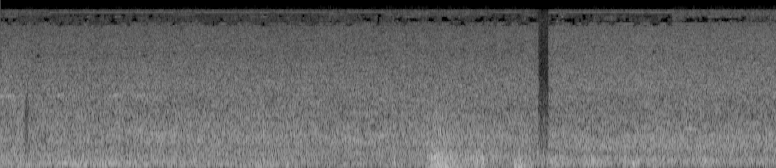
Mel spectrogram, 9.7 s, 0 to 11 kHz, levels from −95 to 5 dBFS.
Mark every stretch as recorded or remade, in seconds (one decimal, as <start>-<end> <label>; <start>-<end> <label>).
0.0-9.7 recorded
